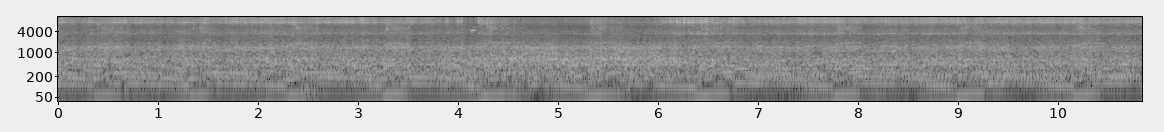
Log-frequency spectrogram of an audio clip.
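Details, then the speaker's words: Toro Power Clear 21in single-stage snowblower, 141cc 4hp two-stroke, pull-started because the electric starter's Bendix isn't engaging. After a first carb cleaning its speed hunts up and down instead of holding a steady idle; still surging, carb suspected. "okay so she's still surging guess I'm going to have to go through that curb a little bit more in depth"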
